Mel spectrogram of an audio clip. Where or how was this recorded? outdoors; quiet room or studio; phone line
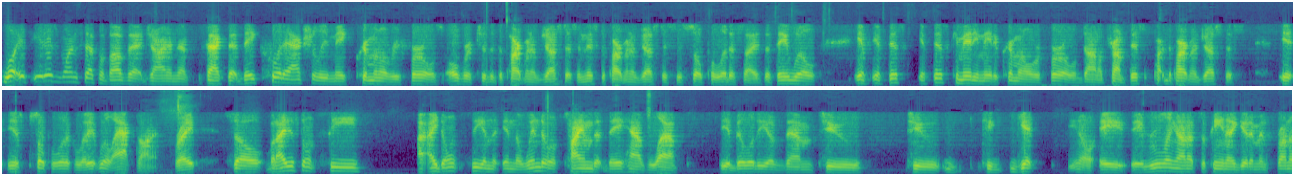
phone line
